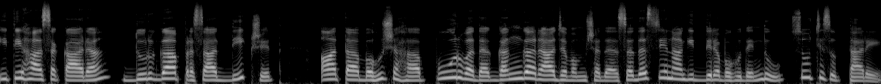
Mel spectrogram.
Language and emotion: Kannada, neutral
